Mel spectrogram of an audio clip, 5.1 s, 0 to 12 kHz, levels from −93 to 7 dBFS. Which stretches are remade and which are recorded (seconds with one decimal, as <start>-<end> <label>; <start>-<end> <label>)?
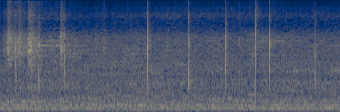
0.0-5.1 recorded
